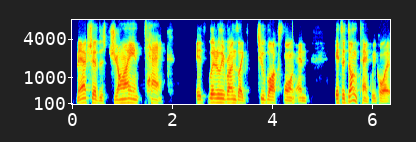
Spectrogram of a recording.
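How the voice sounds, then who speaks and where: A man with a New Jersey accent talks at a fairly quick pace in a bright, sharp tone with ordinary pitch variation, the sound dry and close with no echo against a quiet background. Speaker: cybersecurity specialist. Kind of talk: interview. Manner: casual, filler-heavy.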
